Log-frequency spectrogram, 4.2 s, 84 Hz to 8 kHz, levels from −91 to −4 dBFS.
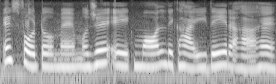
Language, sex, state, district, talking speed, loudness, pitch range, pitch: Hindi, female, Madhya Pradesh, Katni, 145 wpm, -12 LUFS, 215-235 Hz, 220 Hz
